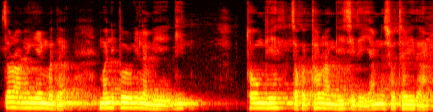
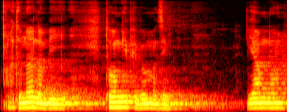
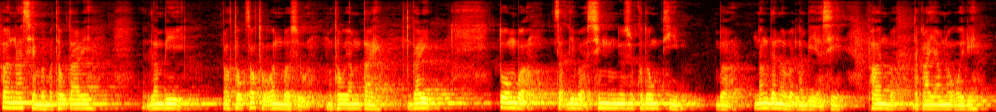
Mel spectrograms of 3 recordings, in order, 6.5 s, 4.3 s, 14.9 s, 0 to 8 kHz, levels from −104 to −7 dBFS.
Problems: echo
